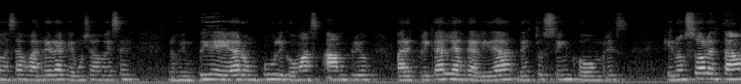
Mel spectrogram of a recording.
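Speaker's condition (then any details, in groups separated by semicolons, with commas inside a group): No condition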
